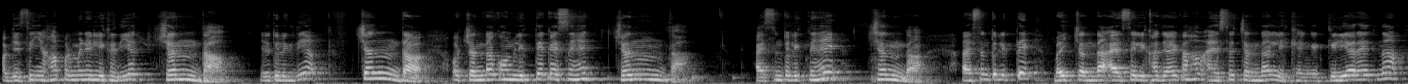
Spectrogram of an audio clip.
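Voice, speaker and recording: A man's voice: high-pitched, moderate pace, darkish tone. A male teacher giving an exam-prep grammar lesson, who asks a question, answers it himself, stretches his example words and keeps checking that students follow. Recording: echoey room.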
